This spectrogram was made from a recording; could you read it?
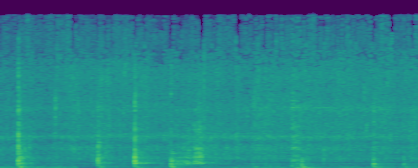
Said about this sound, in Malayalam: ഇനി കാൽ ടീസ്പൂൺ ഗരം മസാല പൗഡർ ചേർത്ത് ഇളക്കി ബൗളിലേക്ക് മാറ്റാം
